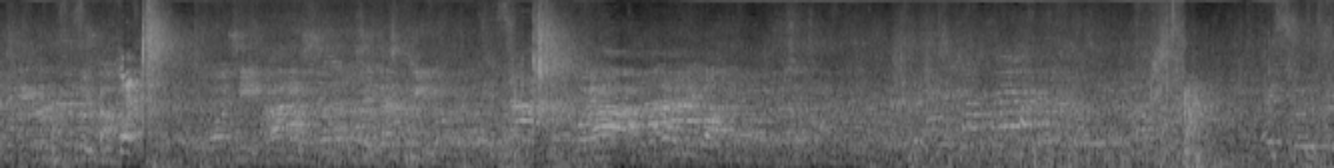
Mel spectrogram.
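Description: Punches and kicks thud against bodies.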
